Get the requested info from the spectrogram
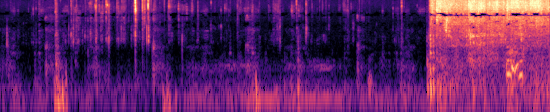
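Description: Faint wet clicks and knocks of hands pulling innards from a gutted milkfish, then about six seconds in a kitchen tap comes on and water runs hard into a stainless steel sink.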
